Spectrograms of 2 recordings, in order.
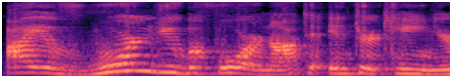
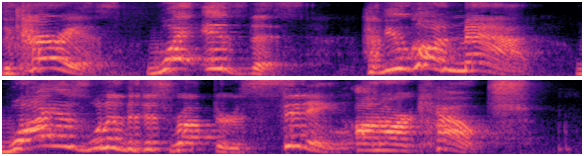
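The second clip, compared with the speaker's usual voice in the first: put-on angry shouting, higher pitch; 4 semitones higher than usual. Voicing a man who finds a stranger on the couch, yelling in character. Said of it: "Stop yelling".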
